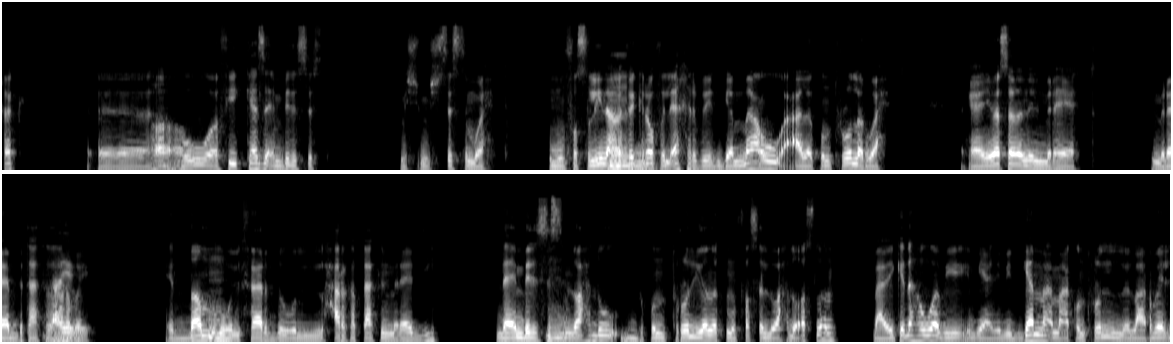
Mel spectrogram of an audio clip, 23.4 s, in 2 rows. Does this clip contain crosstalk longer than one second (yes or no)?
no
